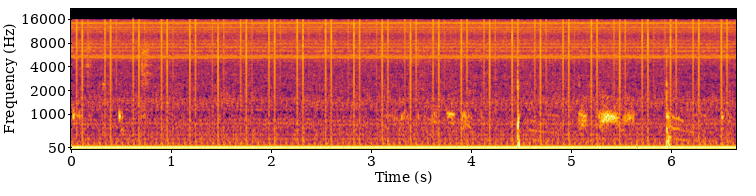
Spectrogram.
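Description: Steady low electrical hum with hiss and a fast, regular faint ticking of static from an open microphone. Two sharp clicks come about four and a half and six seconds in.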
